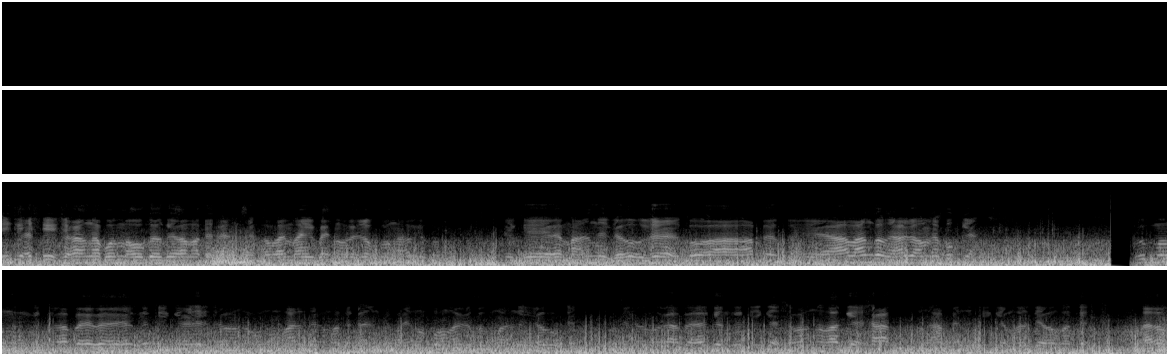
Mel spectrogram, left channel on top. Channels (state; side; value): silent; left; digital silence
